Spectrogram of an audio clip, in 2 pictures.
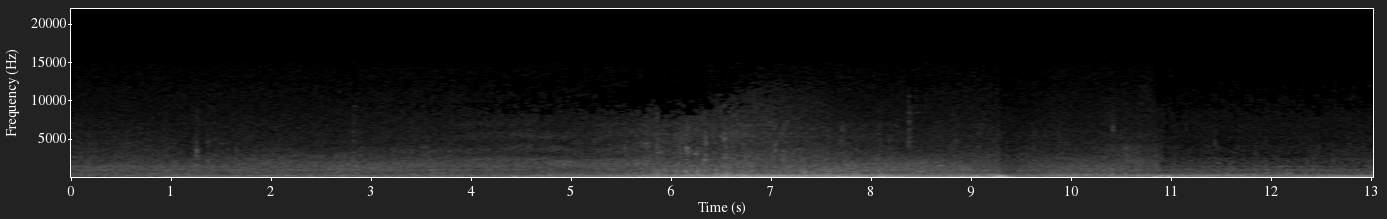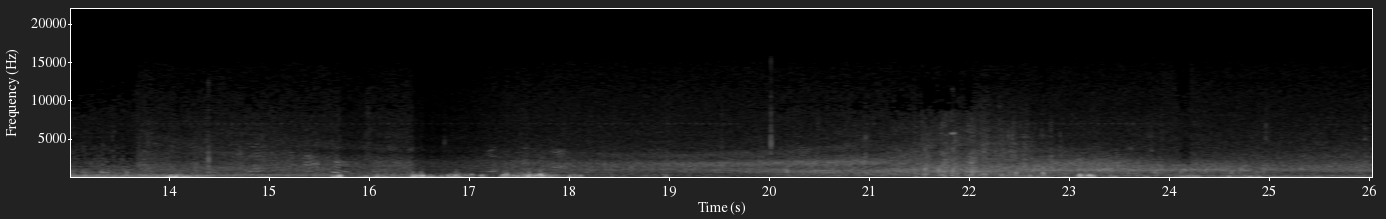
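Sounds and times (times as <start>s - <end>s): vehicle low hum: 0.0s - 26.0s
wind rumbling on microphone: 0.9s - 26.0s.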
